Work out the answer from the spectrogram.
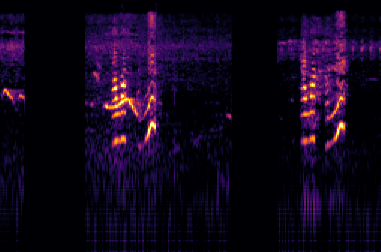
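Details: Pet ringneck parrots making funny talking sounds: two bursts of wavering, slurred tonal syllables with rising and falling inflections, separated by silent gaps.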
